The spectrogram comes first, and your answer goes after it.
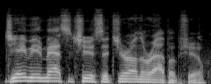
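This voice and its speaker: A man's voice: mid-range voice, expressive, fast, a bit bright. A man hosting a radio talk show, casually putting questions to his panel and callers. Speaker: host of a radio wrap-up show. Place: radio studio.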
